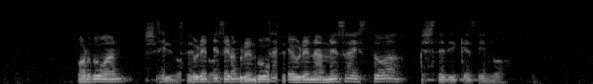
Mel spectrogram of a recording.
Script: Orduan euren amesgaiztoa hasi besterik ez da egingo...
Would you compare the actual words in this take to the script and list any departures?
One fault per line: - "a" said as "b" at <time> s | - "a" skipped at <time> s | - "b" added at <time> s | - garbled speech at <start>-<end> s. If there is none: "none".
- garbled speech at 1.4-2.9 s
- "hasi" skipped at 4.0 s
- "da" skipped at 4.8 s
